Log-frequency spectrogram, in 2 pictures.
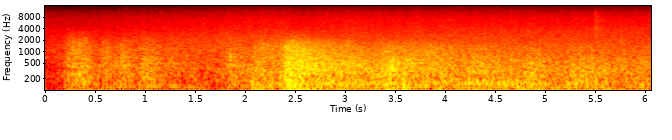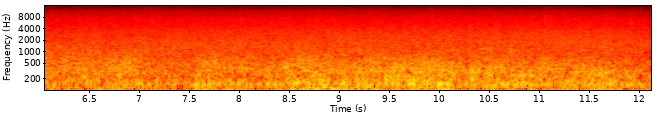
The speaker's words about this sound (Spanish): Y bueno, alcanzamos a, a desembarcar de noche con algo de suerte porque mm, detrás de nosotros venía una tormenta que finalmente llegó y nos dejó atrapados en la isla sin poder salir varios días más de los que nosotros pretendíamos quedarnos.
